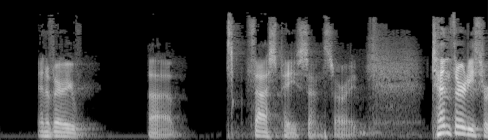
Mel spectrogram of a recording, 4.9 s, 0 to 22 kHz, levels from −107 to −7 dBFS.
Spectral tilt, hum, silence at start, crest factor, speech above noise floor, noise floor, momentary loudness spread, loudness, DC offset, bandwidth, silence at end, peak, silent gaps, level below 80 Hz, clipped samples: -3 dB/octave; none; 0.4 s; 28 dB; 44 dB; -73 dBFS; 20 LU; -28 LUFS; under 0.1%; 14.5 kHz; 0 s; -2 dBFS; 2.12-2.26 s; -70 dBFS; under 0.1%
